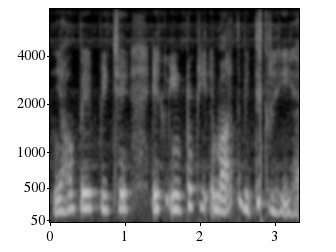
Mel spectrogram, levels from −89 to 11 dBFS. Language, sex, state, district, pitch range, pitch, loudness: Hindi, male, Chandigarh, Chandigarh, 185-220 Hz, 205 Hz, -20 LUFS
